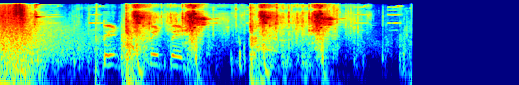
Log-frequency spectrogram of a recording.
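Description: A knife slashes through the air.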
